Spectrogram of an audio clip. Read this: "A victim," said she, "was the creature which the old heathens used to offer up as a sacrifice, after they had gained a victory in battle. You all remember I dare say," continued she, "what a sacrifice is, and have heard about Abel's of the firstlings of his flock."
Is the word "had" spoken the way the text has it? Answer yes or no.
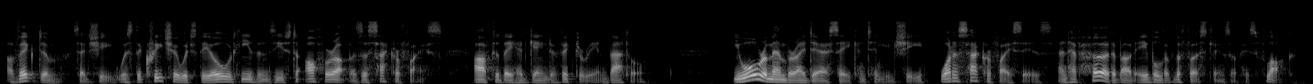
yes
